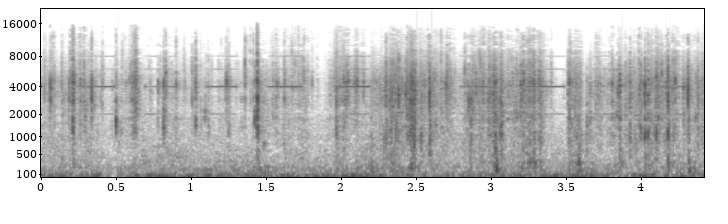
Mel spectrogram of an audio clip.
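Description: Close rustling and crackling: a dense run of irregular small clicks with a low rumble underneath, the handling noise of a moving camera and its microphone.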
